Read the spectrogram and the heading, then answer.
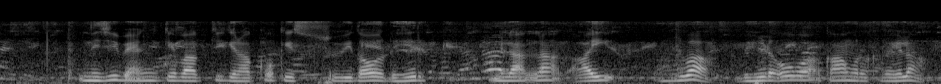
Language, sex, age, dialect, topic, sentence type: Bhojpuri, male, 25-30, Northern, banking, statement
